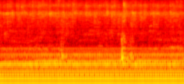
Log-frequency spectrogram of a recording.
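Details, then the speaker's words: Panasonic washing machine, not yet started: steady low hum of the drain motor running under inflowing water, so filling and draining happen together because of faulty control board triacs. "Sa drain na yan, drain motor, gumaganyan-ganyan. Isa din yung sa dahilan kung bakit nagkakaganon."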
